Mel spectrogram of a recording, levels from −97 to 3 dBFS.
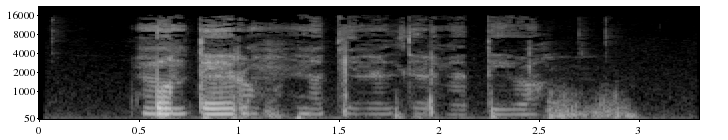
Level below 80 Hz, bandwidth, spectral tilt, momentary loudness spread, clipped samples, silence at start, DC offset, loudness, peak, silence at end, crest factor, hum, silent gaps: -50 dBFS; 16 kHz; -4 dB/octave; 18 LU; under 0.1%; 0.5 s; under 0.1%; -30 LUFS; -6 dBFS; 0.3 s; 24 dB; none; none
